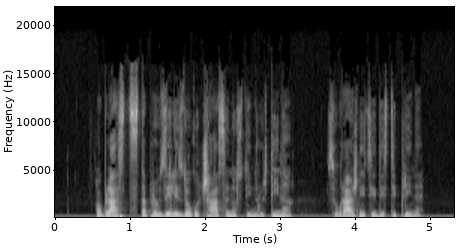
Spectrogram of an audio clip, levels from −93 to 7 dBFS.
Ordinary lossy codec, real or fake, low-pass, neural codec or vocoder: MP3, 96 kbps; real; 19.8 kHz; none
